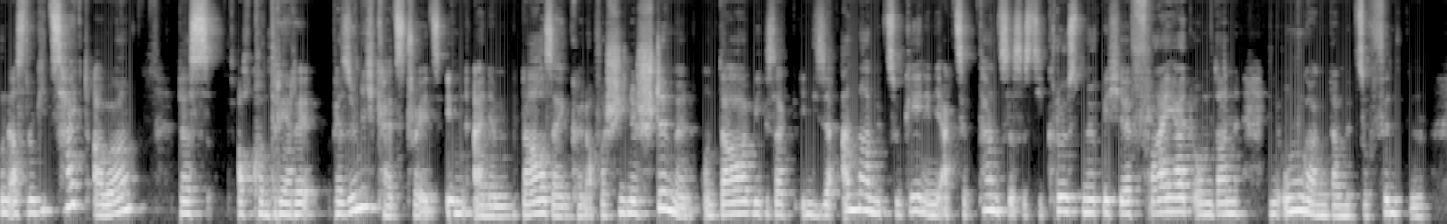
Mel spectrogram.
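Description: Speaking at a moderate pace with ordinary pitch variation, a woman uses an ordinary speaking voice at medium pitch. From Bavaria, Germany. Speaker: astrologer. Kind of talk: interview. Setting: video call.

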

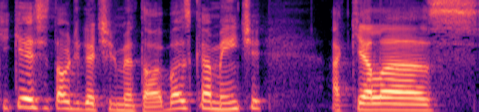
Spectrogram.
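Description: On a very clean recording with a silent background, a man talks in an unremarkable speaking voice at a moderate pace. His pitch is fairly high, with ordinary variation. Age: 20s. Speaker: podcast host, digital entrepreneur. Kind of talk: solo podcast monologue. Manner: casual, filler-heavy.

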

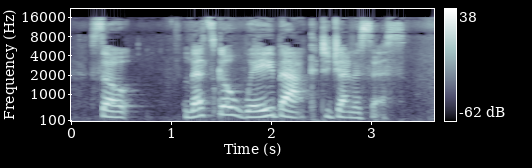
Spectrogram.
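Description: A raspy woman's voice at medium pitch, with ordinary pitch variation

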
